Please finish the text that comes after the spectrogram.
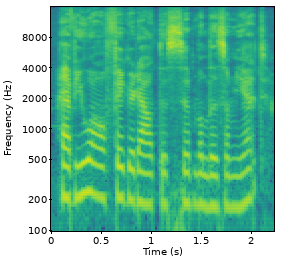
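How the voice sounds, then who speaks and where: Stuffy-nosed from allergies, this channel host reads and informally teaches scripture, chatting with viewers she calls family and guys. Her medium-pitched voice is brisk and dark-toned, with fairly even intonation, while faint music plays behind her.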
